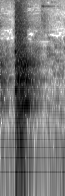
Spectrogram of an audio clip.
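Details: Greyhound giving a single short, loud bark to get someone's attention because it wants something; indoors, with a person's voice just before.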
